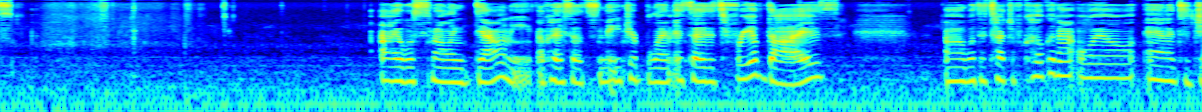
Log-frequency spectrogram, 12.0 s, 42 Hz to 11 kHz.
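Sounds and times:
low steady rumble: 0:00.0 - 0:12.0.

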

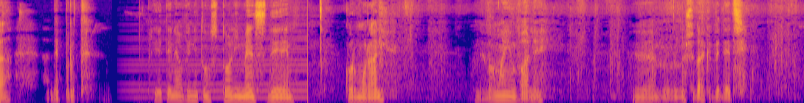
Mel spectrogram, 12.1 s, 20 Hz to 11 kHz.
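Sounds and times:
man speaking: 0:02.2 - 0:04.6, 0:07.1 - 0:08.2.

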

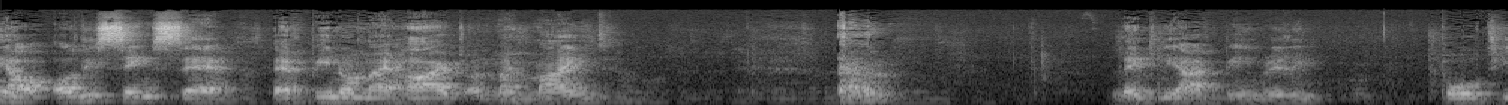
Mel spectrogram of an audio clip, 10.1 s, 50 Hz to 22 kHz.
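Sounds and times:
man coughing: 0:05.6 - 0:06.1.

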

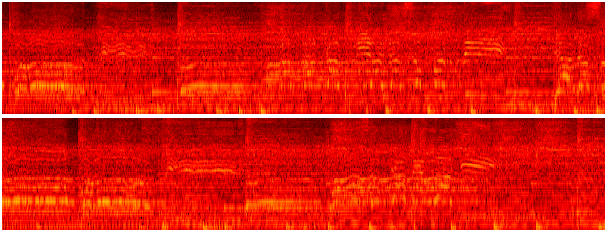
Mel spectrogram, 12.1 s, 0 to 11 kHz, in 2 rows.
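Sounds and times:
women singing into microphones: 0:00.0 - 0:11.3
live band with drums: 0:00.0 - 0:12.0.

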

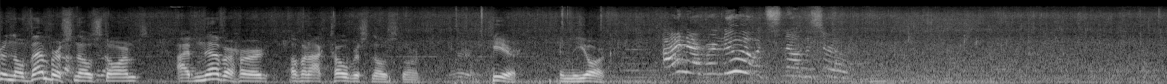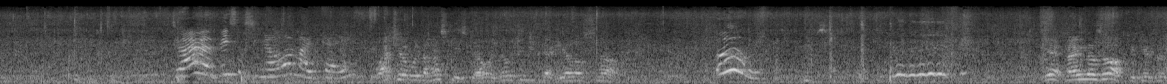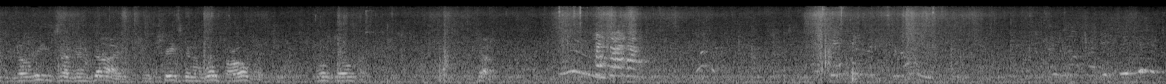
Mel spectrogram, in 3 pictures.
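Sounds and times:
faint steady hiss: 0:00.0 - 0:35.0.

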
